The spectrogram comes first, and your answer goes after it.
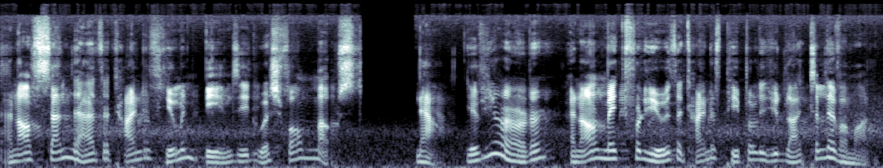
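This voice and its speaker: A man's voice: mid-range voice, pushed and bright, distant mic, slight background noise. A man playing a stern, grand archangel passing judgment with authority in an audio drama. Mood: grudgingly generous. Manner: pronouncing, authoritative. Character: stern male archangel, grand, judging, grudgingly fair.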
